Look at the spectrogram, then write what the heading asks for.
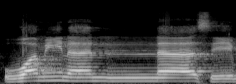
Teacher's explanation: اصل میں یہ حروف شمسی میں سے ہے. نون کی ادائیگی اور لام کی ادائیگی ایک ہی جگہ سے ہو رہی ہے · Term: ادغام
